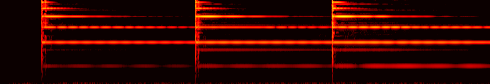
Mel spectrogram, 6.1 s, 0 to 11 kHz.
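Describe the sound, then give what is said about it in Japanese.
A temple bell is struck three times at slow, even intervals as the signal to begin zazen meditation, each strike ringing clear and bright before fading into a long, sustained hum that overlaps the next. “これから座禅の合図で鐘が3回鳴ります。”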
